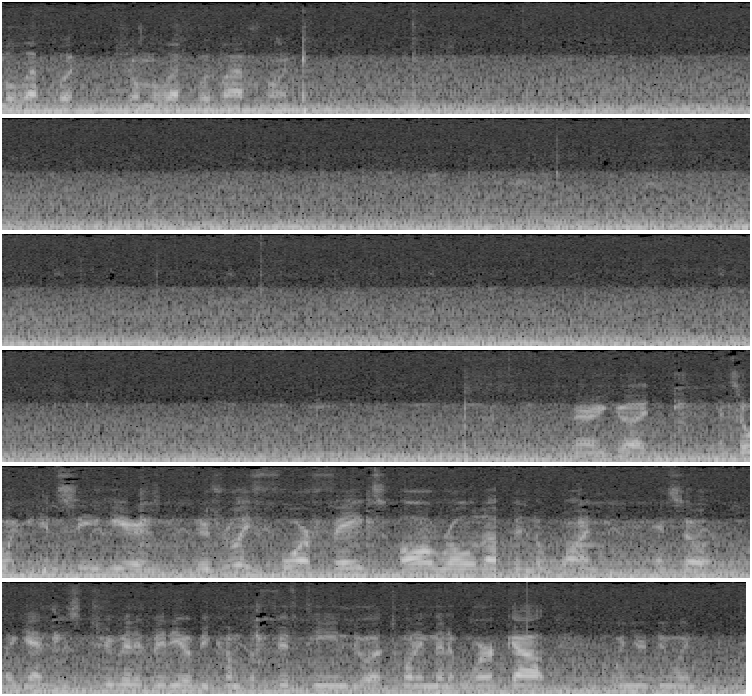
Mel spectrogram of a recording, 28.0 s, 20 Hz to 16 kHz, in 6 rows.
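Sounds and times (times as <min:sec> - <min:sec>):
low outdoor background rumble: 0:00.0 - 0:28.0.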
